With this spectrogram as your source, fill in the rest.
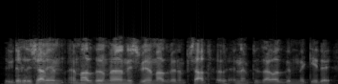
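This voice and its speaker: A man rambles through religious storytelling, his phrases recurring again and again. His medium-pitched voice is level, creaky and a little fast, heard through a tinny phone-line sound.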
